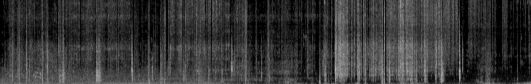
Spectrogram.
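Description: A metal CVT drive pulley being washed by hand in an enamel basin of petrol: scattered light clicks and knocks as the part and brush hit the basin. From about six and a half seconds comes a couple of seconds of wet scrubbing.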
